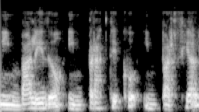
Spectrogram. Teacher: Considera el prefijo in, que se manifiesta como con una bilabial, una nasal bilabial, en inválido, impráctico, imparcial, se pronuncia como im.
